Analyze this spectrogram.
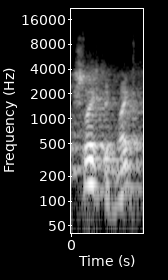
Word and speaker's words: Schlichting: Schlichting. Like lightning, but with an S, right?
